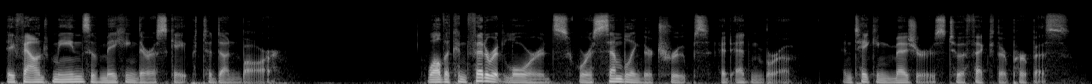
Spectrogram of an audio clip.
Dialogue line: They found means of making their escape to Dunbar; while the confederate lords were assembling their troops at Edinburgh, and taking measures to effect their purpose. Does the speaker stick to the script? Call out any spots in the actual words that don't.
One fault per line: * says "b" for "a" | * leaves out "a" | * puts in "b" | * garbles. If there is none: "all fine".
all fine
